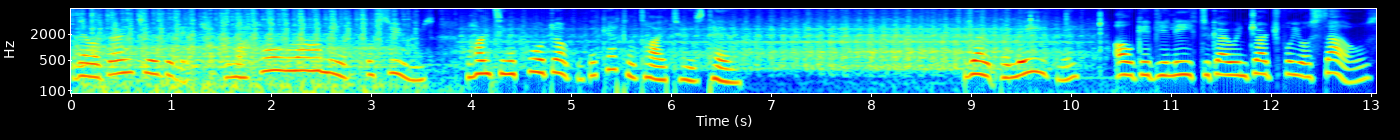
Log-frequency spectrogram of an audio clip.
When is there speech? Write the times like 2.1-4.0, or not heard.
0.0-6.8, 8.9-13.0.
